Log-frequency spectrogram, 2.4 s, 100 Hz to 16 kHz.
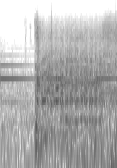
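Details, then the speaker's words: Truck, possibly a 4.6 V8, at salvage auction, 322,000 miles: cranks a moment, reluctantly catches with a bark, then ragged uneven idle; misfiring with check engine light on, oil gauge showing no oil pressure (possibly faulty sending unit). "there we go there she goes she didn't want to fire up but now she did so make sure the Hood's pop she's misfiring check engine light is on"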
